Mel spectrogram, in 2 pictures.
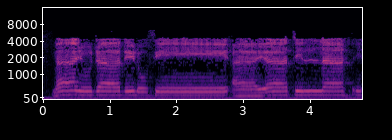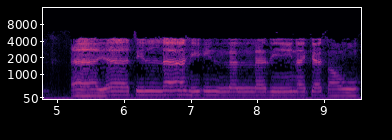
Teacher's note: نعم حفص الحكم من زدانيتا حركتين فقط، المد البدل، مد البدل غا حفص حركتين فقط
